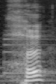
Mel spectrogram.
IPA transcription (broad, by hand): ħ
